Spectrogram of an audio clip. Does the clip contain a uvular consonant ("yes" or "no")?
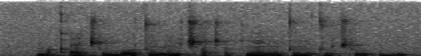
yes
